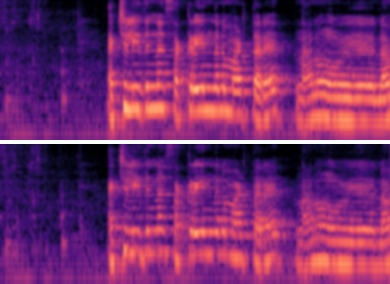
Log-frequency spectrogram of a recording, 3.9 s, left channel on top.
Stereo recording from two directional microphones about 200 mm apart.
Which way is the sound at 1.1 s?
50° left (ahead or behind).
